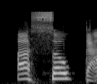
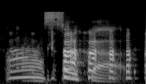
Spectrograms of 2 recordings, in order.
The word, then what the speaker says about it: Ahsoka: Ahsoka. – Oh boy. – Ahsoka. Abby too writes in Ahsoka's background. If anyone is interested in learning more about Ahsoka's background, Disney Plus has a great Ahsoka Tano Essentials playlist.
